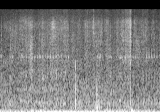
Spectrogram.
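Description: Faint handling noise: fingers rustling a small action figure's stitched cloth trench coat as it is lifted, with a few small clicks.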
